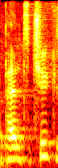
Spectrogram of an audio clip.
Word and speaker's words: Pentateuch: Children, the Pentateuch is a good word for you to memorize. The Pentateuch, simply, If you think about the word pent, you hear the first syllable there, pent.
